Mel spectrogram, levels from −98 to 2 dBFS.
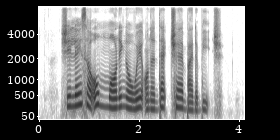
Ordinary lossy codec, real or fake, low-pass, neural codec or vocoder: none; real; none; none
